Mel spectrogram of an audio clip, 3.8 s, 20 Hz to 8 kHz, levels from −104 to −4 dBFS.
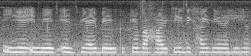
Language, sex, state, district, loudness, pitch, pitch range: Hindi, male, Madhya Pradesh, Dhar, -16 LUFS, 225 Hz, 220-230 Hz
